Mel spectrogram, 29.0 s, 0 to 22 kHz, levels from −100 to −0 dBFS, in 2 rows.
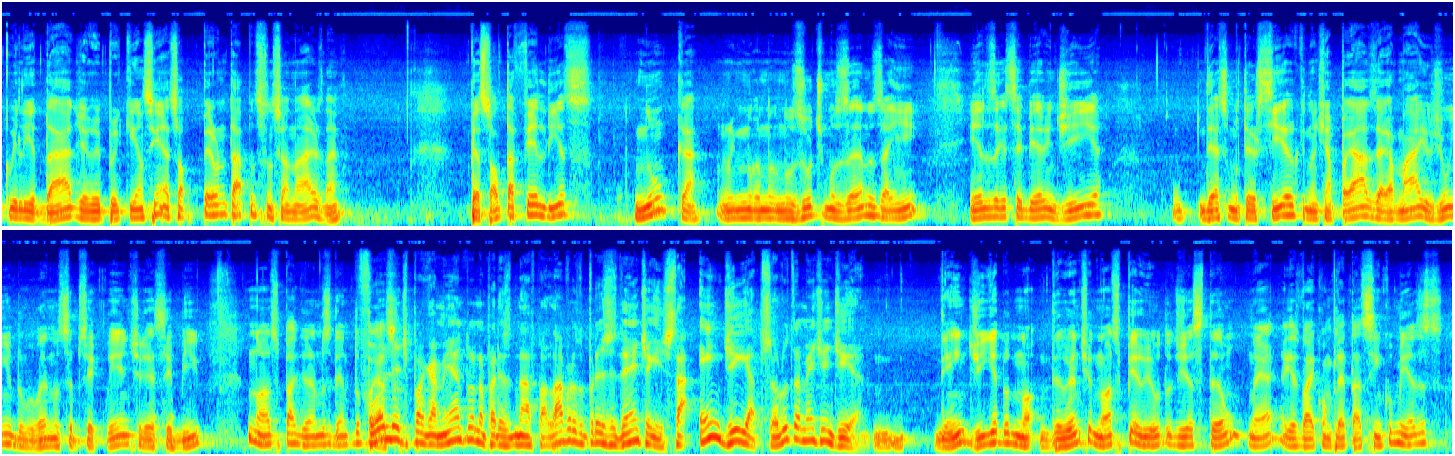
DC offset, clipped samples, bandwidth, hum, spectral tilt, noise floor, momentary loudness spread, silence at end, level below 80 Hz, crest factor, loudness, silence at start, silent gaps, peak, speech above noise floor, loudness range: under 0.1%; under 0.1%; 19 kHz; none; -6.5 dB/octave; -49 dBFS; 7 LU; 0.1 s; -46 dBFS; 18 dB; -23 LUFS; 0 s; none; -4 dBFS; 28 dB; 4 LU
